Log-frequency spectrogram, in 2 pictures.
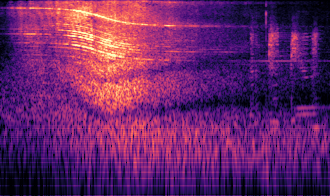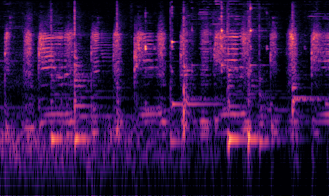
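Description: An airplane roars past, its engine noise and high whine swelling to a loud peak in the first two seconds, then dropping away as scattered quieter sounds take over.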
